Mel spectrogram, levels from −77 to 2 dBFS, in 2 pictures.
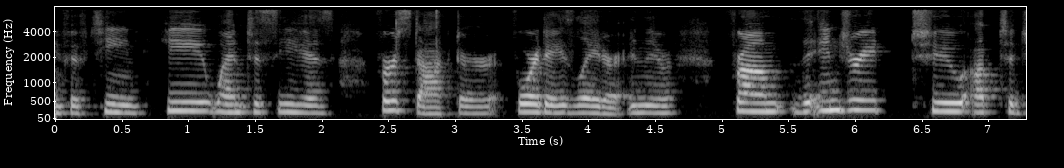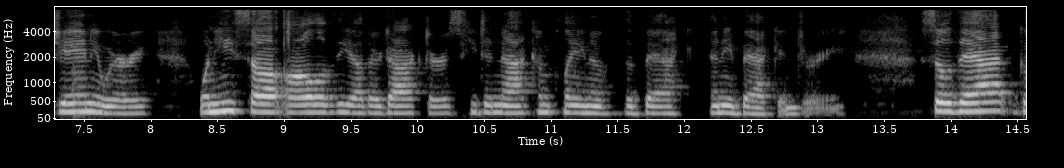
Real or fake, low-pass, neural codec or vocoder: real; 7.2 kHz; none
